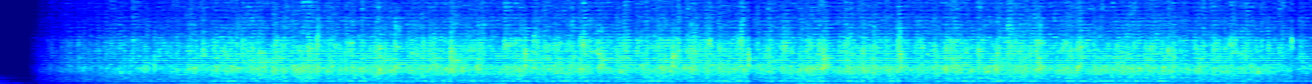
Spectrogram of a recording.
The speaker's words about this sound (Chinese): 作品三百六十一个直流电马达，一毫米金属线，毫无悬念，它就是使用了三百六十一个马达。整齐地排列在一张白色的桌面上，每一根马达上面固定着直径一毫米的细金属条。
